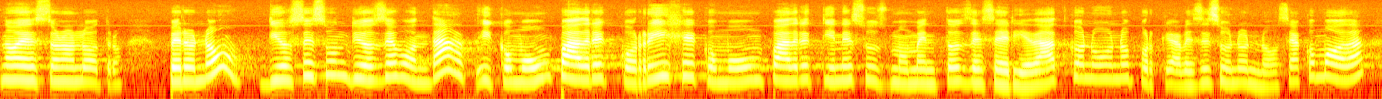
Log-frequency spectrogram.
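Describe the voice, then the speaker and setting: A woman's voice: high voice, sharp tone, big-room sound. A woman preaching a sermon in a church, sharing personal testimony.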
